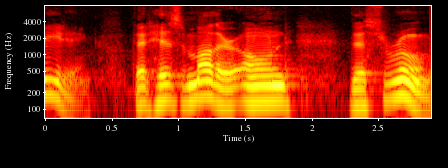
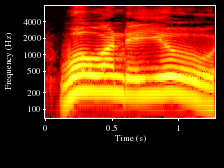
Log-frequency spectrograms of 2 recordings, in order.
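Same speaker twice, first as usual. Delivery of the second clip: louder and slow, pronouncing judgement; condemning woe; 5 semitones higher, 6 dB louder than usual. Retold or imitated. The self-righteous judging other people, loud slow condemnation. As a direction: point the finger and pronounce it. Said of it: "saying outwardly or secretly".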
